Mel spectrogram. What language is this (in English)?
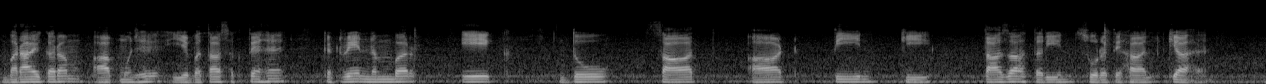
Urdu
